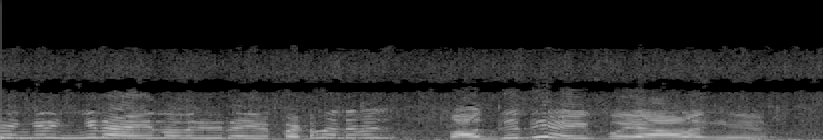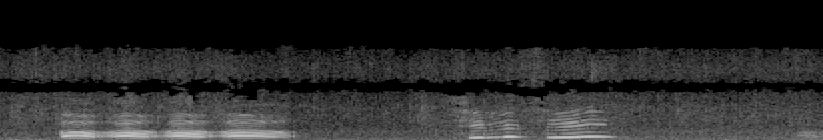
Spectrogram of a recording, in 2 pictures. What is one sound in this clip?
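A man speaks close by in a high, playful, cooing voice.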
